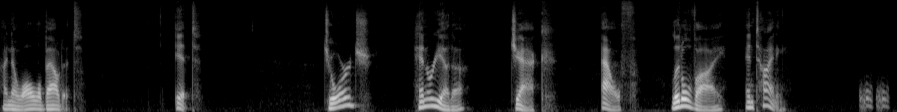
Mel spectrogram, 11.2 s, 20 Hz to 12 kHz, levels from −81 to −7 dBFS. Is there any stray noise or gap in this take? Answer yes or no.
yes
